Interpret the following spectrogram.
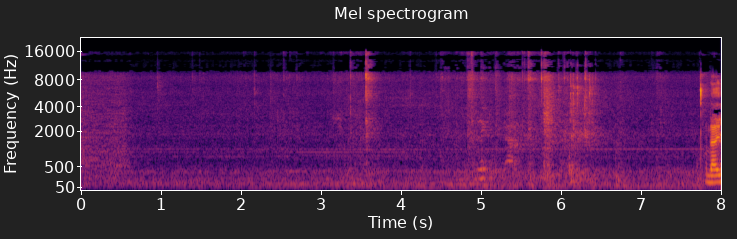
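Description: Steady, quiet hum of the maple sap evaporator's forced-draft blower fan, with a faint thin whine. Faint voices are heard partway through.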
